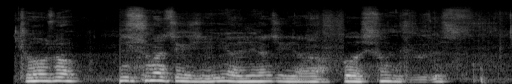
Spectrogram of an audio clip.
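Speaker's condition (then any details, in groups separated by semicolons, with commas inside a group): Tongue cancer, partial glossectomy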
